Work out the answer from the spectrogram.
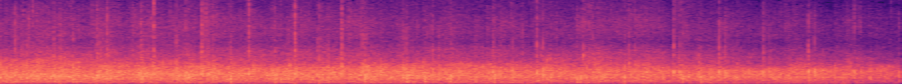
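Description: Applause at a candlelit church service, given to the people who lit the candles: loud, dense clapping from a large crowd that goes on steadily throughout.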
